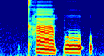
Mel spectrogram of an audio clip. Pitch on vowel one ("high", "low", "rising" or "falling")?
falling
